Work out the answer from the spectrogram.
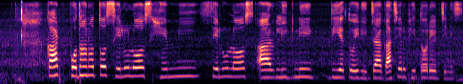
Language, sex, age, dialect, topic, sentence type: Bengali, female, 18-24, Western, agriculture, statement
